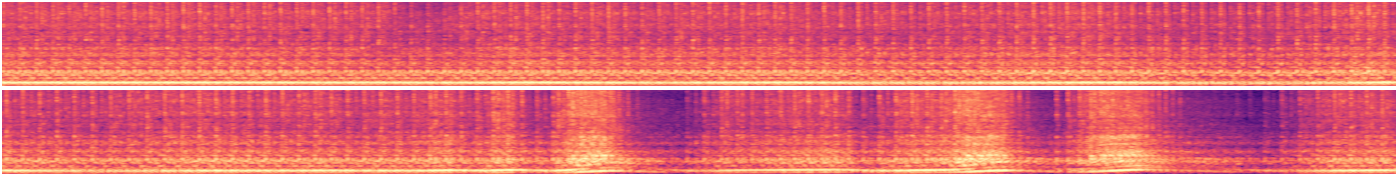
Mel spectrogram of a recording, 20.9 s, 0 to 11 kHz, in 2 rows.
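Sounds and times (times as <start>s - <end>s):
diesel engine running: 0.0s - 20.9s
diesel engine revving: 13.6s - 20.9s.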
